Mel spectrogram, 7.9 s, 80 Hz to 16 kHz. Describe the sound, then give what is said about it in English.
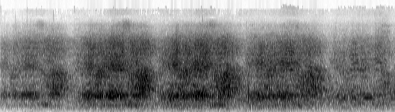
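A large crowd at a demonstration in Letná Park, a few hundred metres east of the cathedral, led by the dissident priest Václav Mali, roars and chants in steady swells, the massed voices rising and falling in loud waves across the whole stretch without a break. “the demonstration in Letná Park, just a few hundred metres to the east of the cathedral, was led by the dissident priest and former Charter 77 spokesman, Václav Mali.”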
